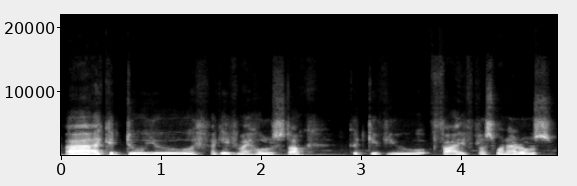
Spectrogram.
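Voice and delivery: lightly Irish dwarf trader, lifted openings; haggling dwarf shopkeeper. Acted. Dwarf quotes heroes his whole stock, lightly voiced and protesting. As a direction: haggle as a put-upon dwarf.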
